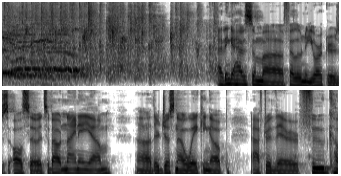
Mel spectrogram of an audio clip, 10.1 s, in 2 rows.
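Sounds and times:
crowd applauding: 0.0s - 3.8s
speech: 3.2s - 10.0s.

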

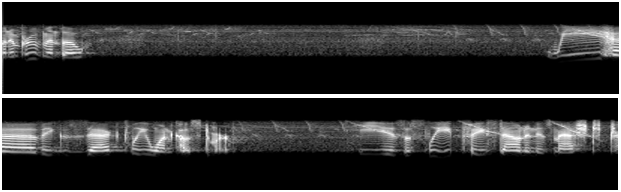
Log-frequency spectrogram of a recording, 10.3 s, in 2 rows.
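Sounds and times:
speech: 0.3s - 0.8s, 4.6s - 7.2s, 8.2s - 10.2s
diurnal bird calls at night: 0.4s - 5.1s, 6.9s - 9.2s.

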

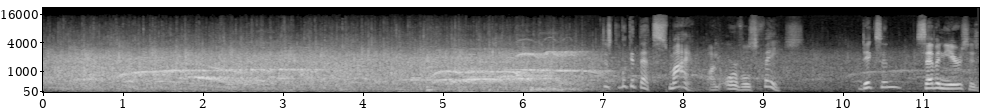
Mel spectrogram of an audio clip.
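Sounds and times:
scattered cheers: 0.0s - 8.8s, 10.0s - 11.6s
crowd applauding: 0.0s - 11.6s
high whistles: 5.9s - 7.1s
speech: 7.5s - 9.6s, 10.2s - 11.6s.

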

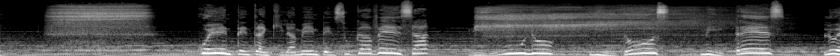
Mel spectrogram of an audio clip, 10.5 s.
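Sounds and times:
deep inhalation through the nose: 0.5s - 2.0s, 6.0s - 9.3s
speech: 2.5s - 10.4s.

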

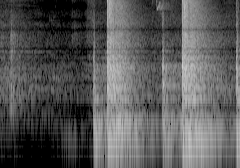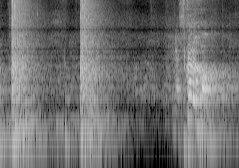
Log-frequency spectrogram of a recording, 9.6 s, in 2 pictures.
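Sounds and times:
hammer blows striking a mural to mimic gunshots: 1.9s - 7.0s
speech: 8.4s - 9.1s.

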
